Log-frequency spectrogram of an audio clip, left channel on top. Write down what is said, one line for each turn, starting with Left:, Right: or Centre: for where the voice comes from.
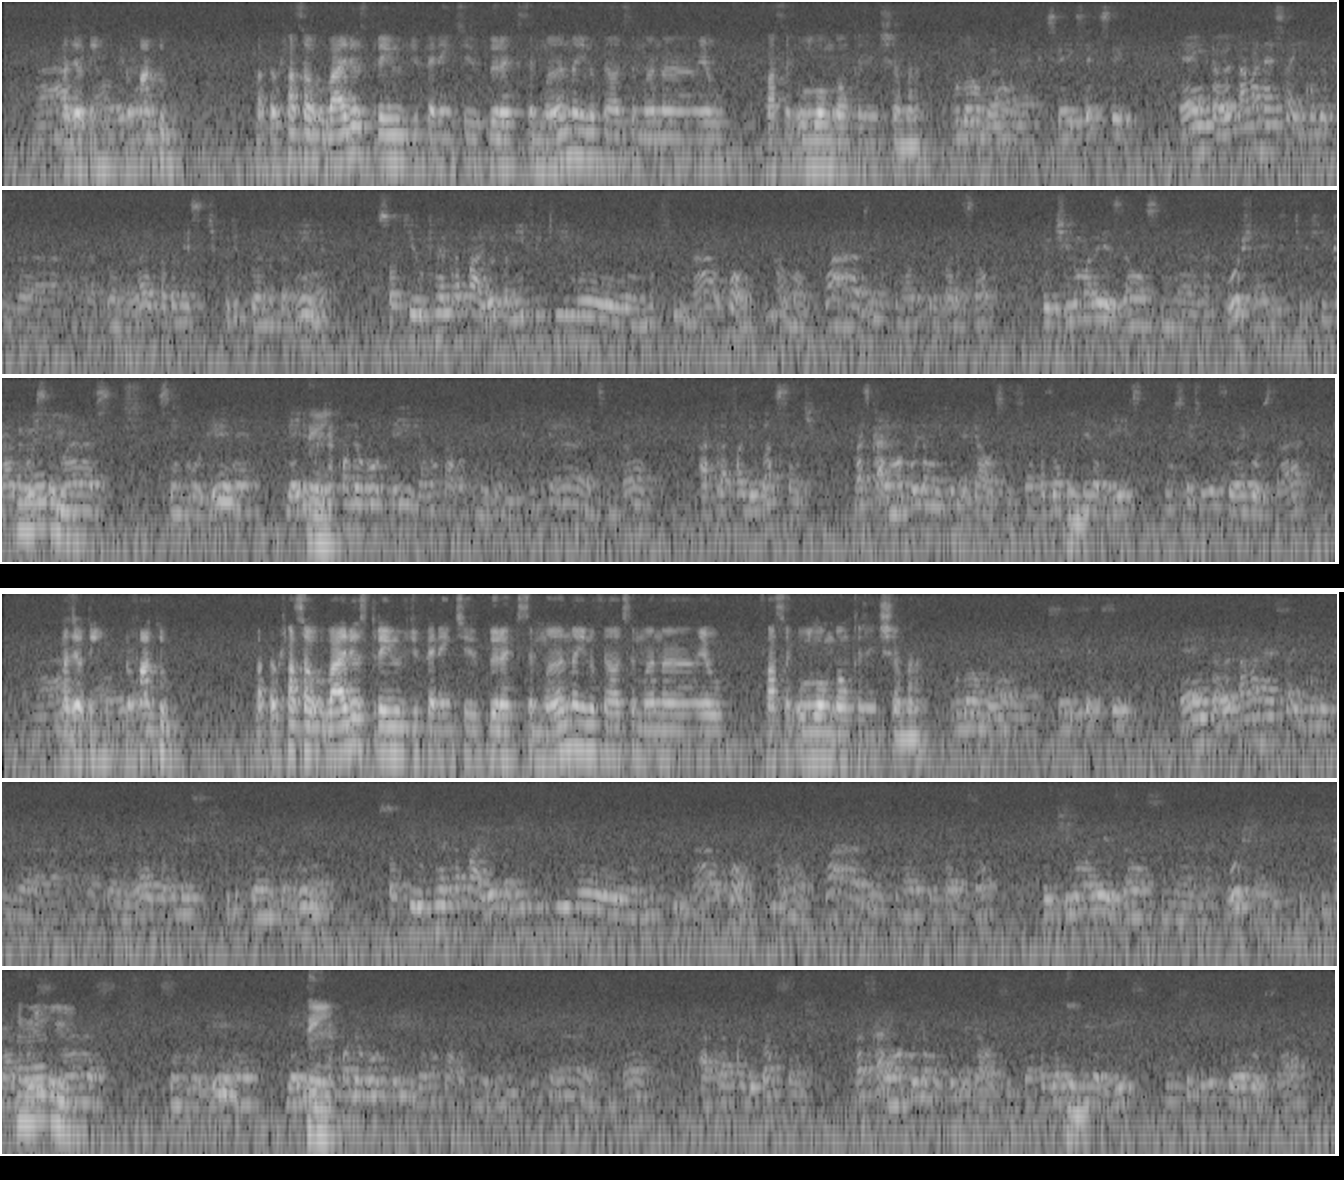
Left: Ah,
Right: Mas
Left: legal,
Right: eu tenho,
Left: legal.
Right: eu faço, eu faço vários treinos diferentes durante a semana e no final de semana eu faço o longão que a gente chama, né?
Left: O Longão, é, <laughs> sei, sei, sei. É, então, eu tava nessa aí, quando eu fiz a, a maratona lá, eu tava nesse tipo de plano também, né? Só que o que me atrapalhou também foi que no, no final, bom, no final não, quase no final da preparação, eu tive uma lesão assim na, na coxa, aí eu tive que ficar duas
Right: Hum,
Left: semanas sem correr, né? E aí depois
Right: sim,
Left: já quando eu voltei, já não tava com o mesmo ritmo de antes, então atrapalhou bastante. Mas, cara, é uma coisa muito legal, assim, você vai fazer a primeira
Right: sim.
Left: vez, tenho certeza que você vai gostar,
